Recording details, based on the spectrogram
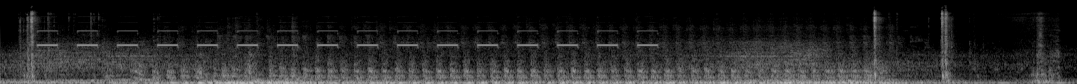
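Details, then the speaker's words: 2006 Dodge Sprinter van on jump box: starter cranks steadily about two and a half turns per second but never catches, crank no-start; crankshaft position sensor malfunction blamed. "Yeah, you see, like all of a sudden just sort of like loses like interest. It just cranks and then boom, and it sounds like a lot like when there's like no fuel."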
